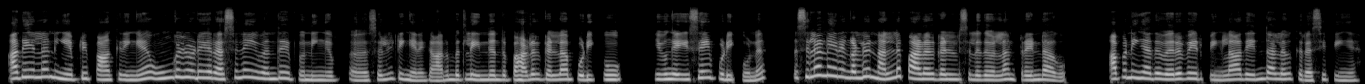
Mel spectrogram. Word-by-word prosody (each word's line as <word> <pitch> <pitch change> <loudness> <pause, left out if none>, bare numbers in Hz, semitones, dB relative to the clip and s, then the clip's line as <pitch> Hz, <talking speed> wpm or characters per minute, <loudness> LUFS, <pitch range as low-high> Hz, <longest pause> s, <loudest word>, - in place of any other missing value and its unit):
அதையெல்லாம் 340 +3 +1
நீங்க 275 -5 +2
எப்டி 245 +5 -3
பாக்குறீங்க? 215 0 0 0.2
உங்களுடைய 315 0 +1
ரசனை 310 +7 0 0.2
வந்து 260 +2 +1
இப்போ 230 -3 -7
நீங்க 200 -1 -1 0.2
ப 195 - -3 0.2
சொல்லிட்டீங்க. 235 0 -1
எனக்கு 180 0 -4
ஆரம்பத்தில 220 +3 0
இந்த 215 0 +1
இந்த 210 -1 -3
பாடல்கள்லாம் 230 +2 +1
புடிக்கும். 220 +1 0 0.4
இவுங்க 240 0 +4
இசை 305 +6 0
பிடிக்குன்னு. 215 -1 -2 0.4
சில 360 +4 +2
நேரங்கள்லயும் 335 -4 +2
நல்ல 265 +7 +2
பாடல்கள் 250 -2 +4
சிலதெல்லாம் 210 +1 -1
ட்ரெண்ட் 210 +2 +1
ஆகும். 175 -2 -7 0.4
அப்போ 265 - -3
நீங்க 290 -2 +2
அதை 260 - +1
வரவேற்பீங்களா? 235 -4 0
அத - - -3
எந்த 255 +3 0
அளவுக்கு 245 -1 -2
ரசிப்பீங்க? 195 -2 -6
235 Hz, 155 wpm, -22 LUFS, 215-270 Hz, 0.4 s, இவுங்க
